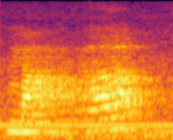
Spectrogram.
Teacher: For tone 3, we have ma, which means horse, which is a downward, upward tone.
